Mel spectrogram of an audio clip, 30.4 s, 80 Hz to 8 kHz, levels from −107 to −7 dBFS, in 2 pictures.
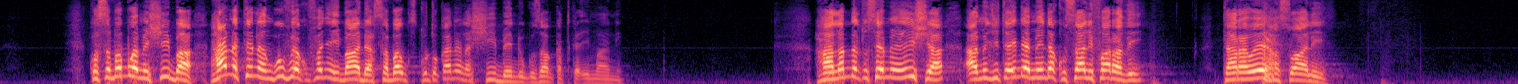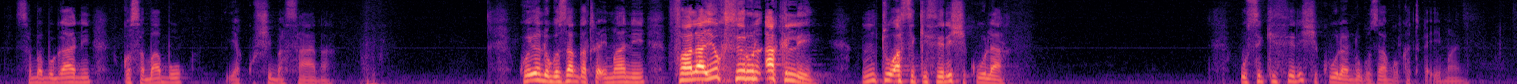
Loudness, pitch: -22 LUFS, 145 Hz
